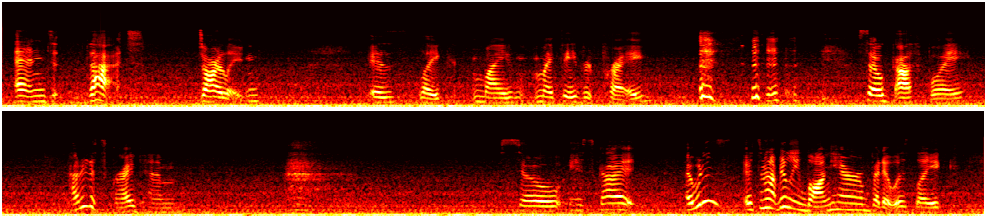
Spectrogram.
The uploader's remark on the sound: Apologies for the background noise, I was driving.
